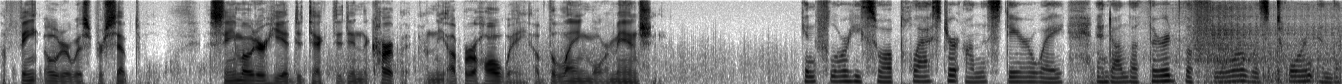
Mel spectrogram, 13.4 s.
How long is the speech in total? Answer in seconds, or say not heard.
12 s.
